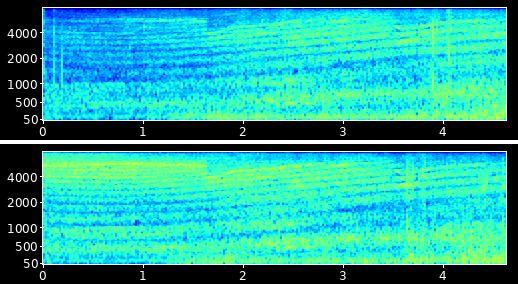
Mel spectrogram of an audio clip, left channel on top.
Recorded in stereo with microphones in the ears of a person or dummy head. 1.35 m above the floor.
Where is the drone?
75° right (ahead or behind); by 4.6 s 5° left (ahead or behind).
